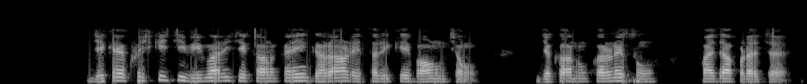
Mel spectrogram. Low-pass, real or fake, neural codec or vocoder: 5.4 kHz; real; none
